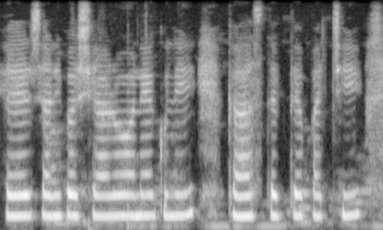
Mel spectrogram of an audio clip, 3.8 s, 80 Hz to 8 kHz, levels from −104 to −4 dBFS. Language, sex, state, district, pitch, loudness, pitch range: Bengali, female, Assam, Hailakandi, 265 Hz, -15 LUFS, 265-275 Hz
